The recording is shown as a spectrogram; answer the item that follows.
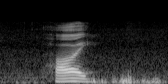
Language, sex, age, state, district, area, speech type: Assamese, male, 18-30, Assam, Nalbari, rural, read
